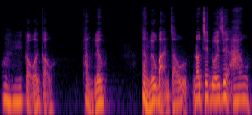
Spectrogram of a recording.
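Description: A man voicing a frightened young village man who stammers and speaks with agitation, in a husky voice. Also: medium pitch, very animated, fast talker, a little mellow, pitched above the performer's own voice. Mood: panicked.

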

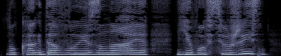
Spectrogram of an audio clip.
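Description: A woman voicing an excitable, naive young woman who speaks in a high, gushing rush. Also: slow pace, dry recording, studio quality. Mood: fervent.

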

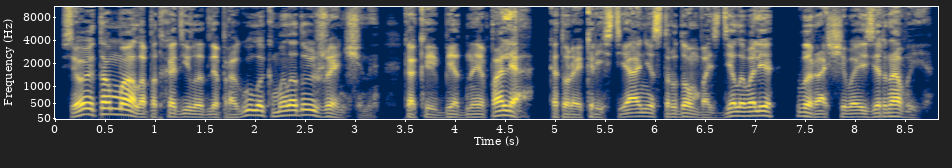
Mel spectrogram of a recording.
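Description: Male narrator, audiobook reading, low voice, dry close sound. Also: moderate pace, few pauses, no echo. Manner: lively expressive storytelling.

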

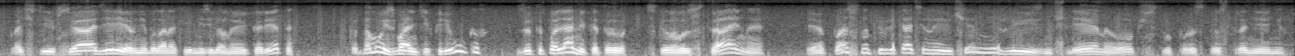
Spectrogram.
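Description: A man narrating a story in an expressive, ironic storytelling manner, on a dull lo-fi recording. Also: mid-range voice, slightly rough. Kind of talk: audiobook narration.

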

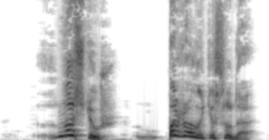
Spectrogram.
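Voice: medium pitch, huge pitch swings, unhurried, slightly rough, exaggerated voice. A reader voicing a newly married husband who coaxes and nags his wife in folksy, old-fashioned speech. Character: newly married merchant husband, pushy and coarse.

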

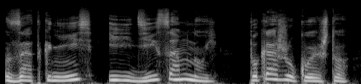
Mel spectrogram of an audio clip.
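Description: A man voicing a fierce, scornful young girl in an audiobook, mocking and shouting at a boy. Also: sits high, lively intonation, slow pace, no echo, clean studio sound, pitched above the performer's own voice. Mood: taunting. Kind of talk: audiobook character voice.

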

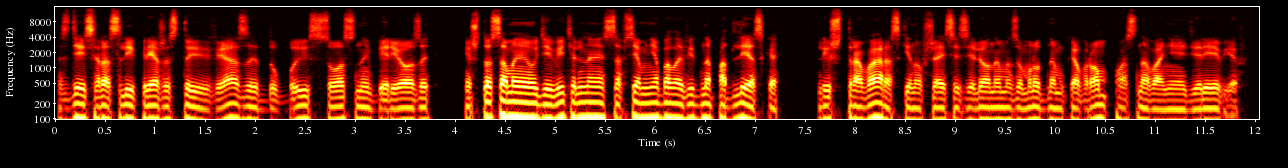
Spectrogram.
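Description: A man narrating an audiobook in a steady, expressive storytelling manner. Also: sits low, moderate pace, no echo, studio quality. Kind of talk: scripted narration.

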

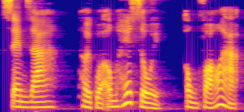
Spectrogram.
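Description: A scheming older male police chief in an audio story, laying down orders with quiet satisfaction. His voice sits low and husky. A woman narrator plays him. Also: lively intonation, a little slow, exaggerated voice. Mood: smug command. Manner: commanding, self-satisfied.

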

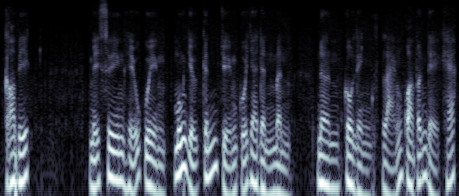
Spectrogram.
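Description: A male narrator reading a novel aloud. His voice sits on the low side, and he keeps the telling steady and even. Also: a little slow, slight background noise. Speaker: audiobook narrator. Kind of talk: scripted narration.

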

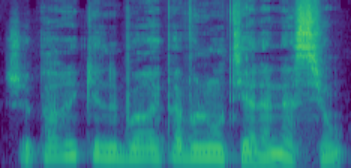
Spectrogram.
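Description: A man's voice: on the high side, lively intonation, fast talker, mellow, voice pushed up. A man doing a sneering crude dinner guest. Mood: mocking.

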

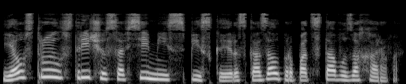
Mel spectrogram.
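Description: A woman reading a first-person story aloud in a steady, emotive way. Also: on the high side, fairly quick, no room sound, clean studio sound. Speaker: audiobook reader. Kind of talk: scripted first-person narration.

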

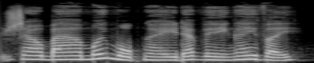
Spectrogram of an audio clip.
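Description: Woman reading young grandson, urgent, worried, warm tone, dry. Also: mid-range voice, steady tone, brisk, no room sound, natural voice. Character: young adult grandson, worried but quick to act.

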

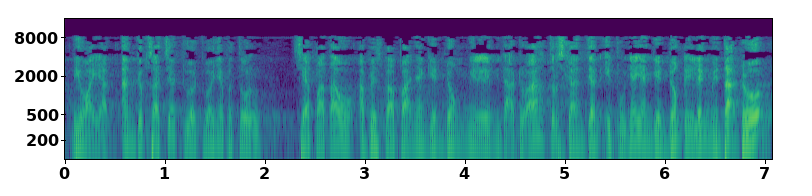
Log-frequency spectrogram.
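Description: A man with a Javanese accent preaching a sermon to a gathering, lively and joking as he talks. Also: on the high side, big-room sound. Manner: animated, jokes and mixes in Javanese phrases.

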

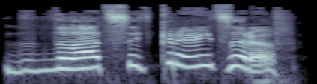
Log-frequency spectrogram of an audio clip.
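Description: Sobbing crippled young man, high whining voice, pleading, dry close sound. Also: extremely slow, creaky, a little mellow, no echo, full character voice. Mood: terrified.

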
